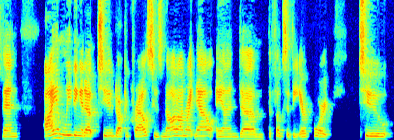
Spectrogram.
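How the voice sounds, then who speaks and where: A woman speaking as a college dean, answering questions in a measured, reassuring, explanatory way on a video call. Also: sits low. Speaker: college dean hosting a town hall. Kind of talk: informal question-and-answer briefing. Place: remote online meeting.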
